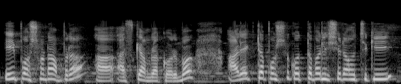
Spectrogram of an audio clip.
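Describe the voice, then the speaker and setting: A man teaching an online exam-prep lecture, going through a question list, mixing Bengali and English with frequent filler pauses and repetition. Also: very high voice, animated. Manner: mixes Bengali and English, many filler pauses, repeats himself. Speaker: online English literature tutor.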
